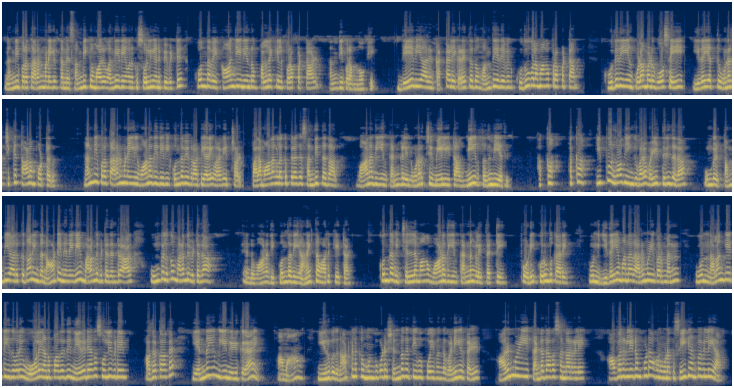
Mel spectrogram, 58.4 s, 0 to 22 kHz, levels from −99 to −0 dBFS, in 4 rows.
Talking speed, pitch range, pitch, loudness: 110 wpm, 220-275 Hz, 245 Hz, -19 LUFS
